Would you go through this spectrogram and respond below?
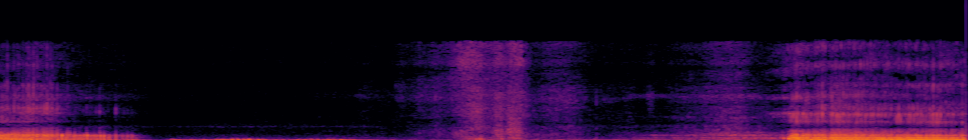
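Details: Zoo Siberian tiger cub snoring in sleep: a rough breathy rattle, a softer low fluttering inhale, then a louder, harsher drawn-out snore at the end.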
